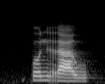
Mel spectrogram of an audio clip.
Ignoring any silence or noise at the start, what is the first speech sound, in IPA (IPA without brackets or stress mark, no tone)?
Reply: p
